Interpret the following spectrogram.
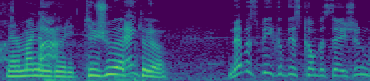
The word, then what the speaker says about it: Toujours pur: Toujours pur. Нормально он говорит. Toujours pur.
